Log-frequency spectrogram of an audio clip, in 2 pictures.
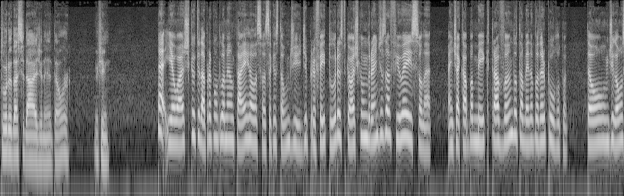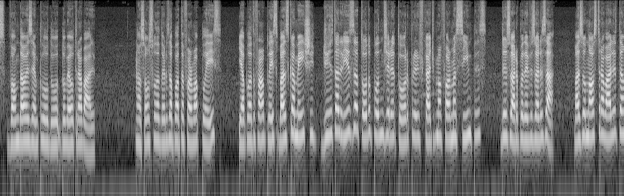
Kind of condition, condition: setting, busy venue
